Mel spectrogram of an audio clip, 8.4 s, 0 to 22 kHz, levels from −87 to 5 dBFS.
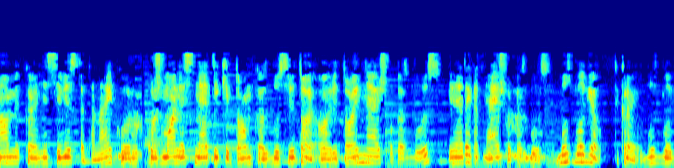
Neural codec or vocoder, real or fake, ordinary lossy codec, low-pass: none; real; MP3, 24 kbps; 7.2 kHz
